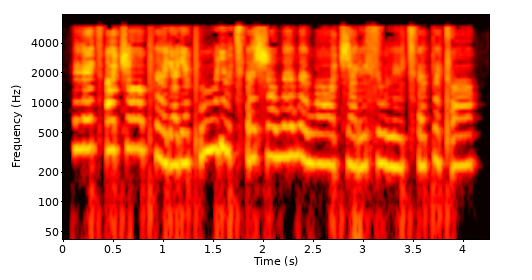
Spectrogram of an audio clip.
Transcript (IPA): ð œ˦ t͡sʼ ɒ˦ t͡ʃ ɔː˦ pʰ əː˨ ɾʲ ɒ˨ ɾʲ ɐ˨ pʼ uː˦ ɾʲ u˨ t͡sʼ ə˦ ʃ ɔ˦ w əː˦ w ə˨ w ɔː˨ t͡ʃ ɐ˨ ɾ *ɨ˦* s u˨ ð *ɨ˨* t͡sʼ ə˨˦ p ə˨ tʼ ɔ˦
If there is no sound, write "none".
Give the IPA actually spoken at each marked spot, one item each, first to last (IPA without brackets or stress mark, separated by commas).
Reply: ɨ˦, ɨ˨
